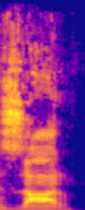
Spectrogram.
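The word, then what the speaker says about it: czar: एक शब्द है जार और है क्या?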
